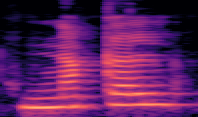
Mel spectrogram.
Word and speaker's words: knuckle: So in the beginning, if you get K and N words, the K becomes silent. You have to pronounce the N sound. So examples: knife, knee, not, knit, know, known, knowledge, knuckle, night, new.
